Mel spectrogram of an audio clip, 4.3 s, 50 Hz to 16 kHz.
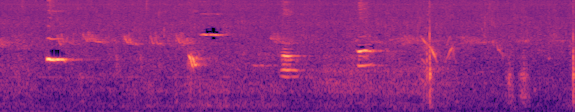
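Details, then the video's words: New Zealand bellbird (korimako) sings in native scrub and bush near Greymouth on 8 April 2023: a string of clear, mostly high bell-like notes and short chiming phrases about half a second apart over quiet background. "Bellbird (korimako)"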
